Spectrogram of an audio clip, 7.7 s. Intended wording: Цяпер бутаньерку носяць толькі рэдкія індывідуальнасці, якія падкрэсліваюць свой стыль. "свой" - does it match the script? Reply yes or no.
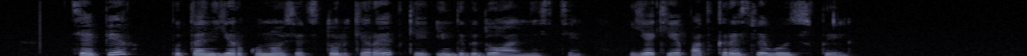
no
